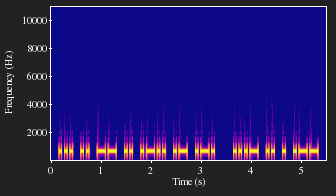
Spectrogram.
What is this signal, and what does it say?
Morse code, heard as a keyed tone, about 22 wpm, 700 Hz. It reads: SIMILAR VIEW
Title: Sentences from Top 1000 Words - Review Part 6 - 22wpm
